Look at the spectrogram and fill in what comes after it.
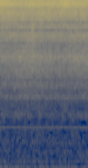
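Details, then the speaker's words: Wet air abrasion unit (Aquacare) with a water shroud abrading relatively hard tooth enamel quickly and evenly to expose decay: a steady loud hiss of pressurized air-and-water spray. "We're going to begin now abrading with the Aquacare by Velapex. Notice that the enamel, which is relatively hard, does in fact abrade rather quickly and rather evenly."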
